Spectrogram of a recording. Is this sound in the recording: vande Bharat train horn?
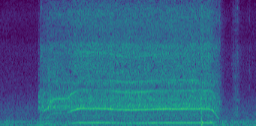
no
